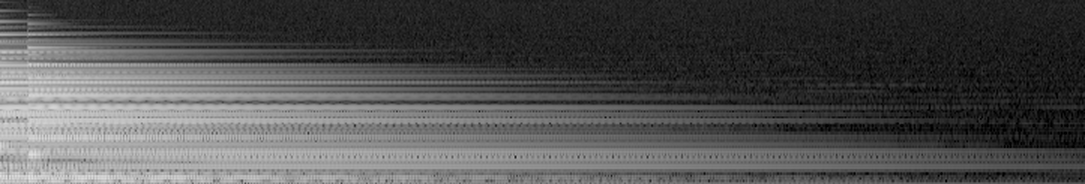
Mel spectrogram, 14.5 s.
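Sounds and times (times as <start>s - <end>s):
bells on a Yamaha TX802 synthesizer: 0.0s - 6.8s.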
